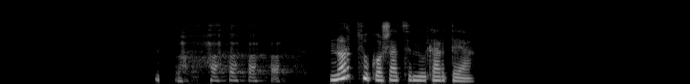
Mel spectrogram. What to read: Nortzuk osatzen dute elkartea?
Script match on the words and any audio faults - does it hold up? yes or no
no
